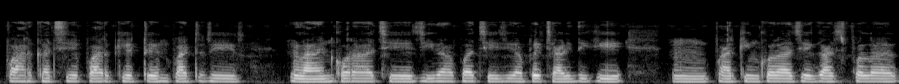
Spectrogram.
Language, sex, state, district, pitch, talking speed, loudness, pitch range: Bengali, male, West Bengal, Dakshin Dinajpur, 140 Hz, 105 wpm, -18 LUFS, 135-140 Hz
